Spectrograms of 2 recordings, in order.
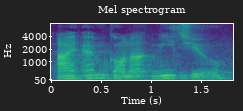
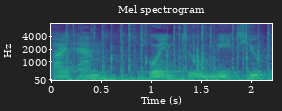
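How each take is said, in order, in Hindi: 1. यह छोटे रूप 'gonna' में बोला जाता है। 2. यह पूरे रूप 'going to' में बोला जाता है।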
